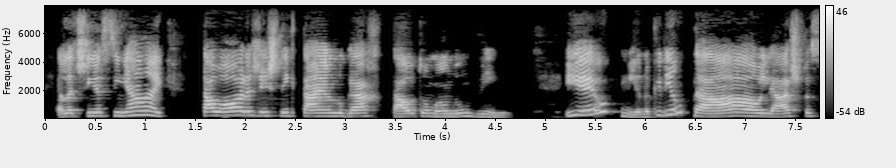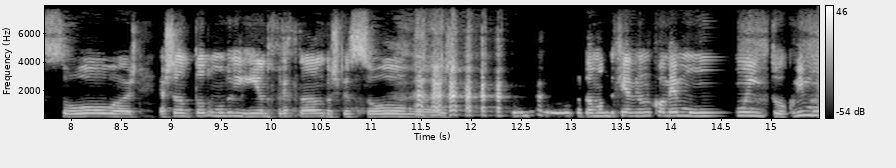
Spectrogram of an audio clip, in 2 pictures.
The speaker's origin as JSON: {"language": "Portuguese", "region": "Rio de Janeiro", "country": "Brazil", "said": "como eu sou muito carioca e eu tenho realmente muito prazer no Rio de Janeiro"}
